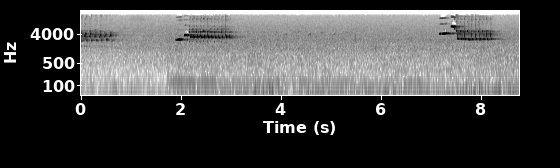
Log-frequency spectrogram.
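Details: Japanese robin song, described as subsong: repeated phrases, each a sharp high note followed by a quick rolling trill that fades slightly, spaced roughly five seconds apart. A faint low steady hum runs through the middle.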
